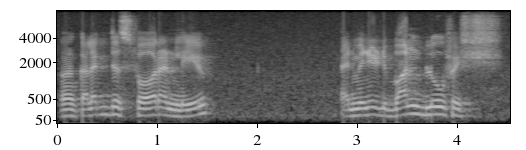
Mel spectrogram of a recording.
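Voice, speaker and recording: A man's voice: mid-range voice, fairly even intonation, takes it slowly, fairly bright tone, dull audio, a little hiss or hum. A man giving casual live gameplay commentary as a streamer, thinking aloud in a rambling way and repeating phrases. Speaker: game streamer. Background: game music and character voices.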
